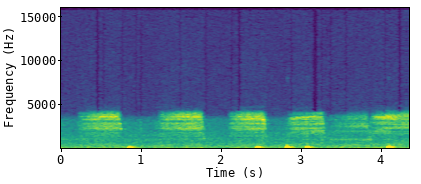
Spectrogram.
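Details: Owl at 2:51 AM on 2 April 2016, around a gopher being brought as prey: faint, raspy hissing bursts roughly half a second long, repeated about once a second, with soft low knocks between them.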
